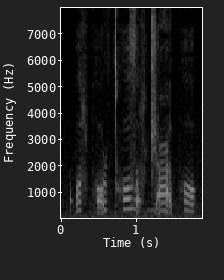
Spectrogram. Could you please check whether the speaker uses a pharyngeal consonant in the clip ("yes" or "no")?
yes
